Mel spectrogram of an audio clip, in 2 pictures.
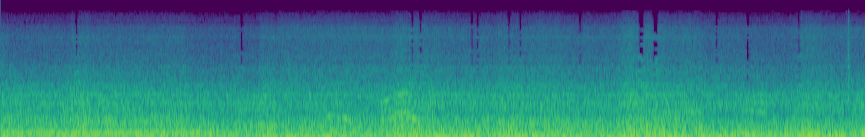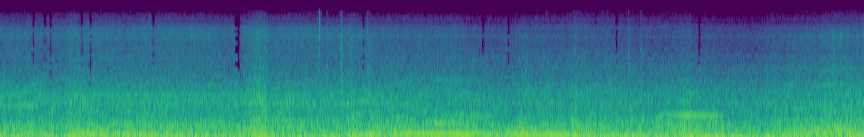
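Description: Wind and road noise rush steadily around the car.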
